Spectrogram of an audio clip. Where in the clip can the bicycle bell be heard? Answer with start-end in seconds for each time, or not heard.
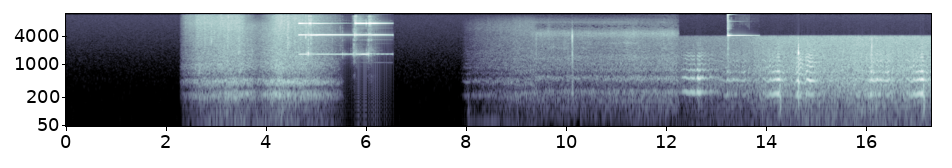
4.7-6.5, 13.2-13.8.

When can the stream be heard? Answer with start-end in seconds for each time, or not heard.
not heard.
